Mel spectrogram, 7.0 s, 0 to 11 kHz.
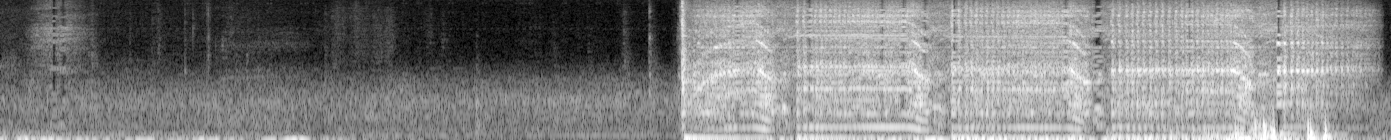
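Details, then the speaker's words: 2005 Honda Pilot after a broken timing belt was replaced, during a compression test; cranking has an uneven, lopsided beat from cylinder six at zero psi, with cylinder three also low at 70 psi. "there's a a major outlier on cylinder six obviously with zero psi and you can actually hear that I when I was being turned over the lacked any pressure"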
